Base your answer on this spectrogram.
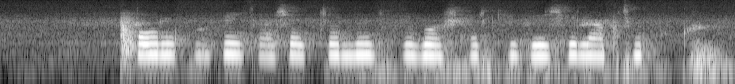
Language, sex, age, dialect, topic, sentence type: Bengali, female, 18-24, Northern/Varendri, agriculture, question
